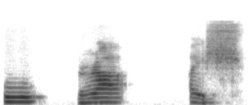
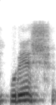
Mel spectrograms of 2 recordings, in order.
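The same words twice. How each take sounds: First: कु, रा, ऐश as three separate sounds with pauses; split into syllables. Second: Said in the usual way. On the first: Shown as a demonstration. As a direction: break the word syllable by syllable: कु... रा... ऐश. (कु, रा, ऐश रुक-रुक कर, अक्षर तोड़कर) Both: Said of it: "ऐसे लिखा".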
